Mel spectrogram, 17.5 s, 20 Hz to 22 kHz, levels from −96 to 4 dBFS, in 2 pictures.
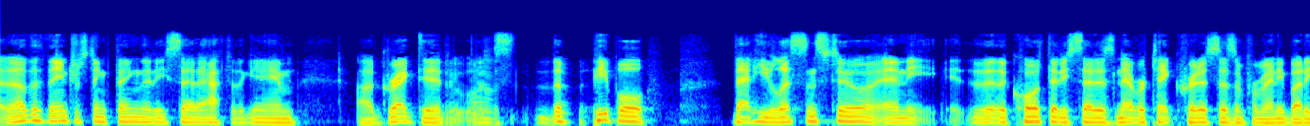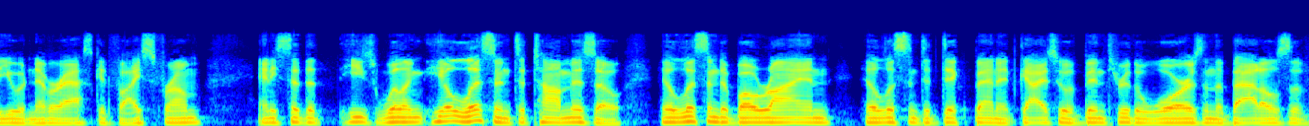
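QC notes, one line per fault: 2.95–3.88 s, repeated stalls (stutter): packets kept arriving late, so the jitter buffer ran dry nine times, the longest wait about 120 ms. The receiver stretched the last sound through each gap, about 290 ms in all, nearly a third of the span, so the speech drags and stutters while losing nothing.
4.34–4.55 s, call audio freeze: likely a hold-up of packets in transit emptied the jitter buffer, and the receiver carried the last sound on as a fading buzz for about 190 ms before resuming just before "that he listens", adding a gap rather than dropping audio.
5.74–6.02 s, jitter buffer slow-down: with the buffer running low, the receiver repeated single pitch periods to build a reserve, adding about 37 ms. The speech plays at 90% speed with unchanged pitch, so sounds are drawn out.
8.17–9.22 s and 15.37–15.89 s, jitter buffer speed-up: the buffer held more than its target, so the receiver trimmed short pitch-period pieces, around a tenth of a second after "said is never take" at 109% speed, and a few hundredths before "been through the wars" at 106%. 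The speech runs faster and sounds hurried at the same pitch.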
